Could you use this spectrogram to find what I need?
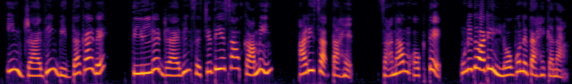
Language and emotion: Santali, disgusted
